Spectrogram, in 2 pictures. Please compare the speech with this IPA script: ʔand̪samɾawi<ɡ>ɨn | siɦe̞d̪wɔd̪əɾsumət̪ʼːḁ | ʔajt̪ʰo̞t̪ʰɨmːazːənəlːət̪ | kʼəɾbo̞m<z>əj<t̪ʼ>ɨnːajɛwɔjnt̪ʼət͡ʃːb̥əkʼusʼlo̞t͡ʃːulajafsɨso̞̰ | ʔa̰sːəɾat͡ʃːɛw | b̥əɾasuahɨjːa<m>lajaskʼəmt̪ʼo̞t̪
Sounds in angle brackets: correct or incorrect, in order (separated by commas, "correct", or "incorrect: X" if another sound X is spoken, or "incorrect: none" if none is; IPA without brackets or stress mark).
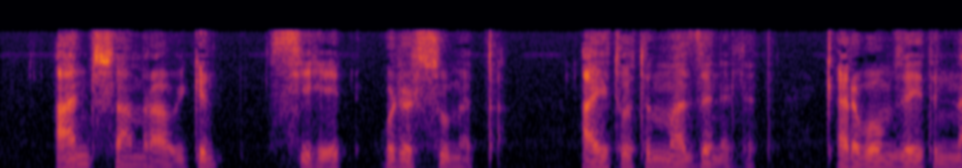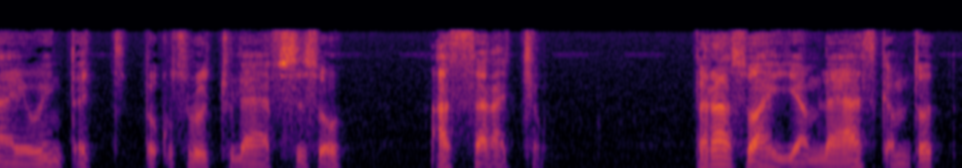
correct, correct, incorrect: t̪, correct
